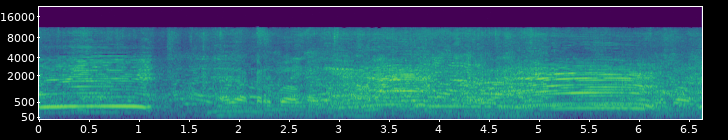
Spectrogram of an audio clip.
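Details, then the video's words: Calf in Nganjuk, Indonesia, likened to a water buffalo, lowing in a sustained flat moo followed by a string of bending, overlapping moos from more than one animal, faint chatter in the background. "Pedet Sapi Nganjuk"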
